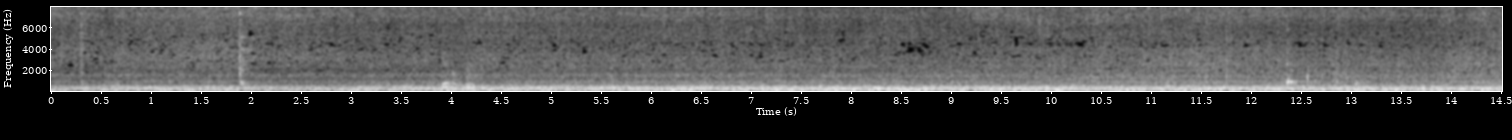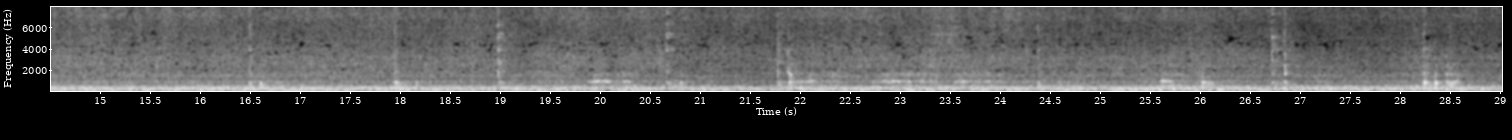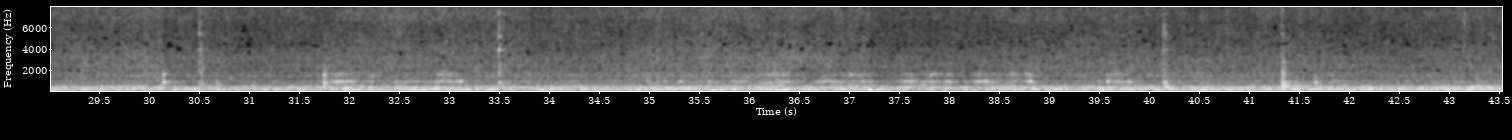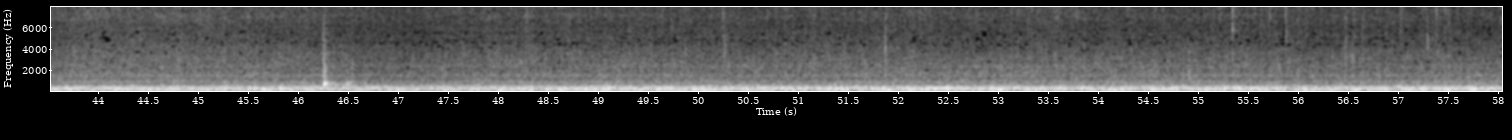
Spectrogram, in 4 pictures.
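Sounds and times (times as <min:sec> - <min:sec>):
food sizzling in a wok: 0:00.0 - 0:58.0
metal spoon stirring and scraping: 0:19.7 - 0:21.0, 0:21.7 - 0:24.7, 0:25.5 - 0:27.0, 0:28.2 - 0:28.7, 0:31.7 - 0:33.8, 0:35.0 - 0:40.4
spoon clicking against pan: 0:20.6 - 0:20.9, 0:25.6 - 0:27.0.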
